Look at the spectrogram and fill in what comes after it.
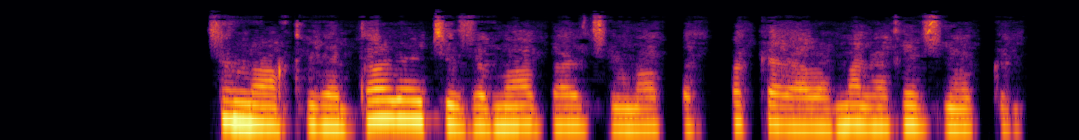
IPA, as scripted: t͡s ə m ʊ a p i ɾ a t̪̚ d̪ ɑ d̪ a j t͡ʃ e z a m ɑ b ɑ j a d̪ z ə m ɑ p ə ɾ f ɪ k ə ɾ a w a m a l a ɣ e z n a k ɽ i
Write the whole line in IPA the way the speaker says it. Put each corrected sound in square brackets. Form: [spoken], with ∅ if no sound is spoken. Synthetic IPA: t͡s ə m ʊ a [q] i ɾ a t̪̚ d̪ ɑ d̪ a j t͡ʃ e z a m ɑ b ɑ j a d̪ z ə m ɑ p ə ɾ f ɪ k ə ɾ a w a m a l a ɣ e z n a k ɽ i

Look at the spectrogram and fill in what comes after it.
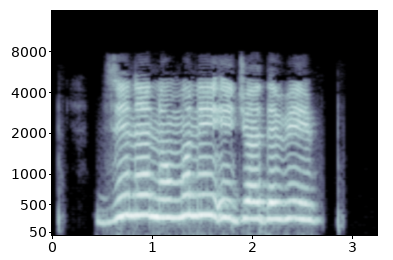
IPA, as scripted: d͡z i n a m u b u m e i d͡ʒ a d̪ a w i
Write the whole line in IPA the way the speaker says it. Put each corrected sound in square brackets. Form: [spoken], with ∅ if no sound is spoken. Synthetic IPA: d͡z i n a [n] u [m] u [n] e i d͡ʒ [ɑ] d̪ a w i

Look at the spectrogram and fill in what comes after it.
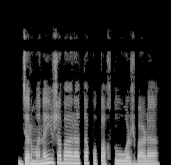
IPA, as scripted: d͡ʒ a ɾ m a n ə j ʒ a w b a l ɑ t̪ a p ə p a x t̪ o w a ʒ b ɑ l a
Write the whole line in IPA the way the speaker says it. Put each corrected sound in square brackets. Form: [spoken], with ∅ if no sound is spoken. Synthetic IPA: d͡ʒ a ɾ m a n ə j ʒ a [∅] b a [ɾ] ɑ t̪ a p ə p a x t̪ o w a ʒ b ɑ [ɽ] a

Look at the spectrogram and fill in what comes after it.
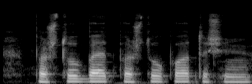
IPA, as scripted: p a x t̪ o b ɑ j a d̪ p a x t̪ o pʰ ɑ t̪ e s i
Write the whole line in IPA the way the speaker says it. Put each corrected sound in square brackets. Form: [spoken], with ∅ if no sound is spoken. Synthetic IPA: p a [ʂ] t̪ o b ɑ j a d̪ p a [ʂ] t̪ o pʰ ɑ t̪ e [ʃ] i

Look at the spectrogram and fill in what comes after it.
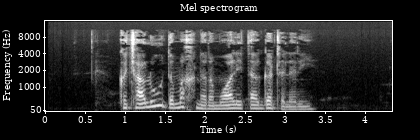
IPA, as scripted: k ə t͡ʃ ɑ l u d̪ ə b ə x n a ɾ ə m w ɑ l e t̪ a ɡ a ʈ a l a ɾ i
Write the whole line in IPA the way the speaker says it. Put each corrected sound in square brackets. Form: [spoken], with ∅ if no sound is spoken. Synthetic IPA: k ə t͡ʃ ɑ l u d̪ ə [m] ə x n a ɾ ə m w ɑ l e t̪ a ɡ a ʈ a l a ɾ i

